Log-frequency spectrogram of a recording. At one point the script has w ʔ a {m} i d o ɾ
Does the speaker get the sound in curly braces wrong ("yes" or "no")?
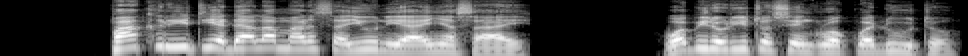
yes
